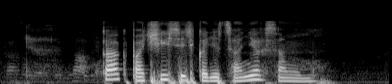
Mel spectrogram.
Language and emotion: Russian, neutral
